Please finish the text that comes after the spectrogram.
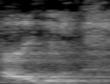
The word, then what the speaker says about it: hour: Pronounce the word hour. We are not saying hour. H is silent here. Oh, we are saying hour.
